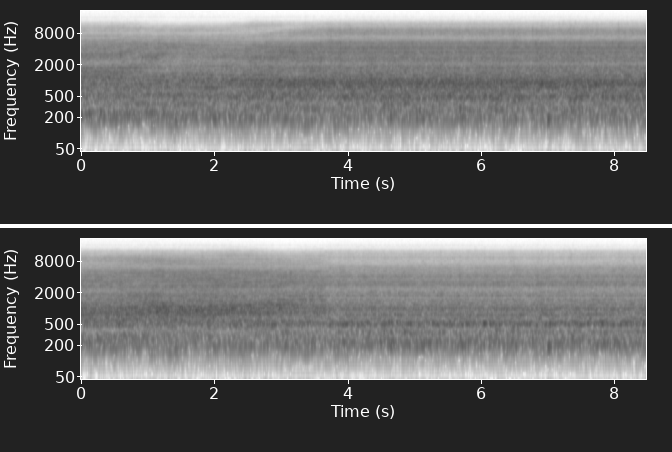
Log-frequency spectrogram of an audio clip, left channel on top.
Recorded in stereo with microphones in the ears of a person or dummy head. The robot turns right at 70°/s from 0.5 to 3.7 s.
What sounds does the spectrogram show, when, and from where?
0.0 s running water: 140° right, 2.5 m; by 8.5 s 85° left, 2.5 m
